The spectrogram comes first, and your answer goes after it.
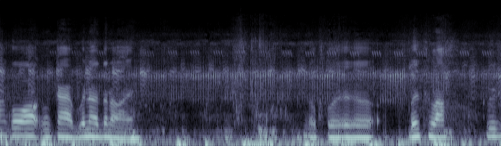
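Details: Frogs calling at night during heavy rain, heard while people go out with lights to catch them: a series of nasal, harmonic croaks, each bending up and down, in quick bursts over steady rain hiss and a low rumble.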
